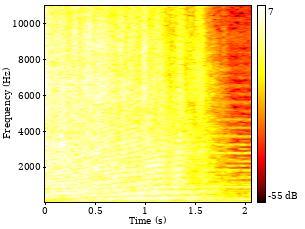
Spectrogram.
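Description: Jet engine noise from an F-35 fighter flying past: a steady rushing sound that fades away near the end, over a low background music bed.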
